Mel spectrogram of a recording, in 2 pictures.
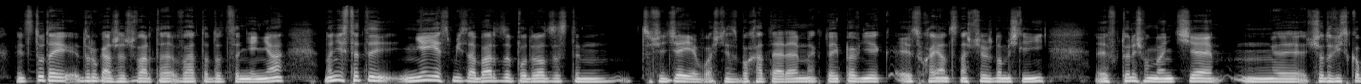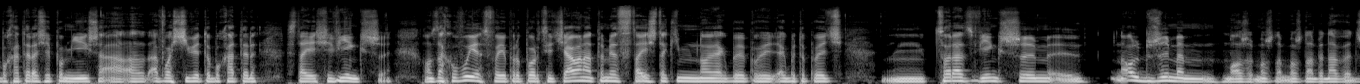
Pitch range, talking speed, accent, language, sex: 135-150 Hz, 150 wpm, Polish, English, male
